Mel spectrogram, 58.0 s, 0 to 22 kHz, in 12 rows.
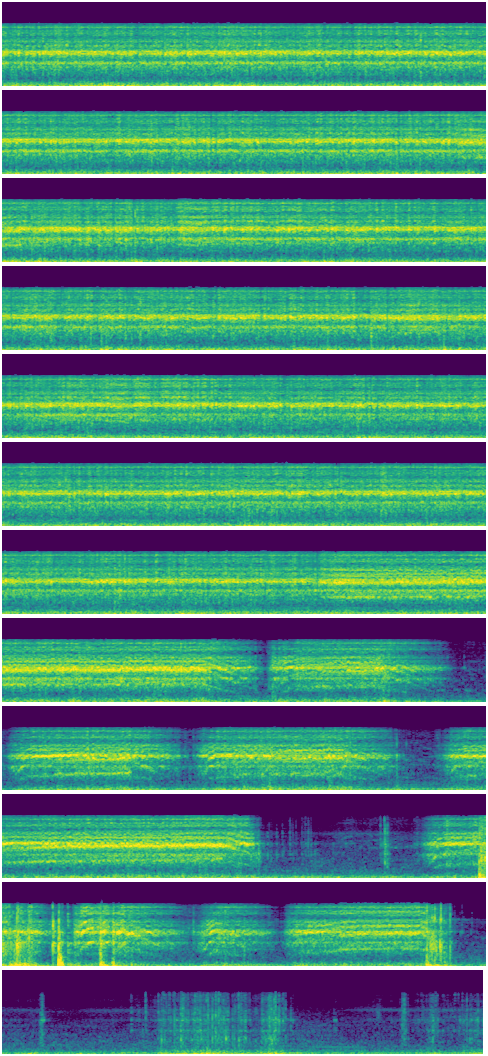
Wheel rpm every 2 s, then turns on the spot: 230, 230, 240, 240, 230, 230, 230, 230, 230, 230, 230, 230, 230, 240, 230, 230, 220, 210, 120, 100, 140, 90, 200, 30, 120, 80, 100, 10, 10.
46-48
